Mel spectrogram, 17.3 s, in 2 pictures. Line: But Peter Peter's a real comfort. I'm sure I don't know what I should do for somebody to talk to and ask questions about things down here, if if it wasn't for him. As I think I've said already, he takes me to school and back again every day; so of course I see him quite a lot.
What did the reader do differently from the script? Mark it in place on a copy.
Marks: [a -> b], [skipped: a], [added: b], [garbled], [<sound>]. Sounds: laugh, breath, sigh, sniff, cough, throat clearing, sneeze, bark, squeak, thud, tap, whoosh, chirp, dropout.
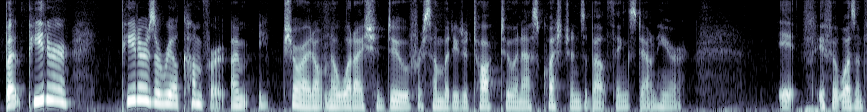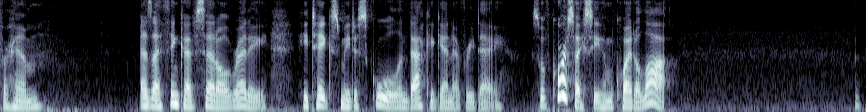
But Peter Peter's a real comfort. I'm sure I don't know what I should do for somebody to talk to and ask questions about things down here, if if it wasn't for him. As I think I've said already, he takes me to school and back again every day; so of course I see him quite a lot.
